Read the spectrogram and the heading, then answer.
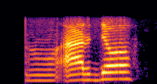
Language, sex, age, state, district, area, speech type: Santali, female, 30-45, West Bengal, Malda, rural, conversation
